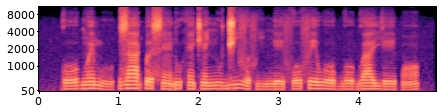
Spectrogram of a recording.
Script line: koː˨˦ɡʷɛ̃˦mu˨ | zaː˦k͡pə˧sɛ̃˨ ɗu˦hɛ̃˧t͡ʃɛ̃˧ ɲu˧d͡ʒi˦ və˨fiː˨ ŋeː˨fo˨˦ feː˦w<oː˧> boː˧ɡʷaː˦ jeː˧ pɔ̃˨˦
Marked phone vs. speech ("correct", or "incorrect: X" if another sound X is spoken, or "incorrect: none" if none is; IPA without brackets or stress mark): correct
